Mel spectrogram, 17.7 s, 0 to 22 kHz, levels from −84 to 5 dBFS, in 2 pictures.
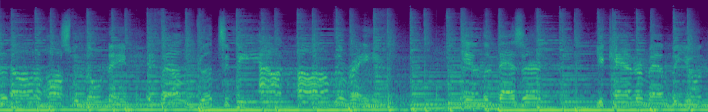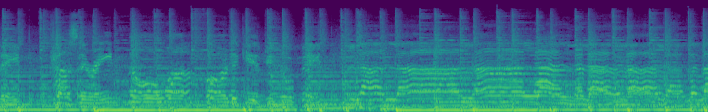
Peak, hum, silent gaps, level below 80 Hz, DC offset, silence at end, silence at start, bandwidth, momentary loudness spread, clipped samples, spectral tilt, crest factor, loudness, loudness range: -2 dBFS; none; none; -24 dBFS; 0.3%; 0 s; 0 s; 14.5 kHz; 3 LU; under 0.1%; -6 dB/octave; 14 dB; -17 LUFS; 1 LU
